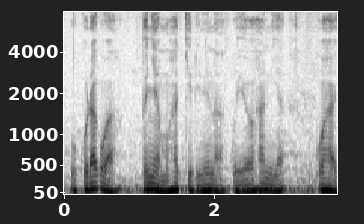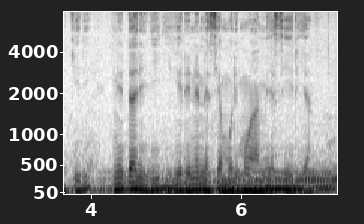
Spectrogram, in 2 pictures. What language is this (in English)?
Kikuyu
